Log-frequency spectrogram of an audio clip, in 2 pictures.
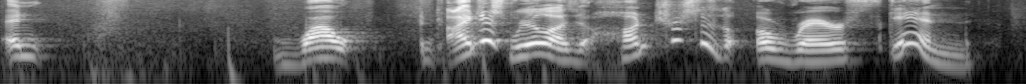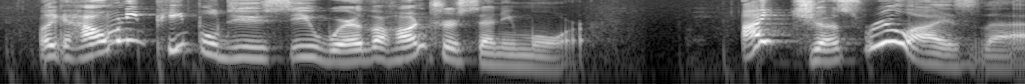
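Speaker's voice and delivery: breaking voice, cracking repeatedly. Someone reviewing battle pass skins realizes the Huntress skin is rare: voice cracking. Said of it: "I swear I just voice cracked like three times".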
